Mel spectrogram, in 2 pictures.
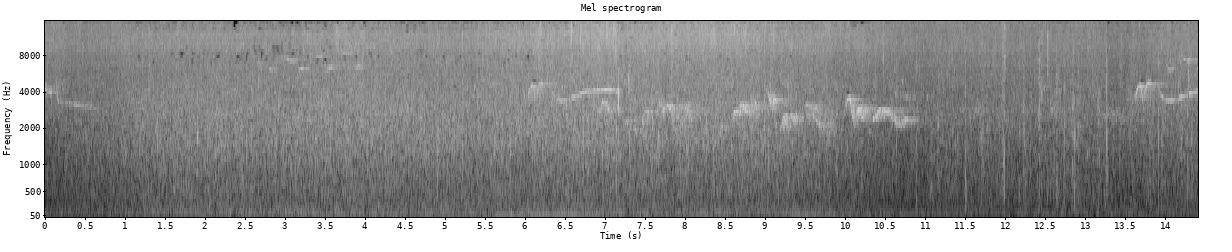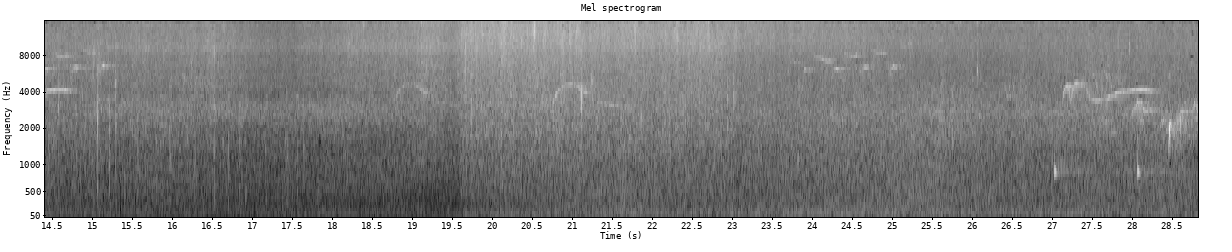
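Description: Steady rain falling, with birds chirping briefly now and then over it. The rain is heavier for the first ten seconds or so, eases off, then picks up again about twenty seconds in; a few sharp ticks come near the end.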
